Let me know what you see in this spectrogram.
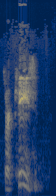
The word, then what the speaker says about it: Sarkisian: Sarkisian? – Sarkisian.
